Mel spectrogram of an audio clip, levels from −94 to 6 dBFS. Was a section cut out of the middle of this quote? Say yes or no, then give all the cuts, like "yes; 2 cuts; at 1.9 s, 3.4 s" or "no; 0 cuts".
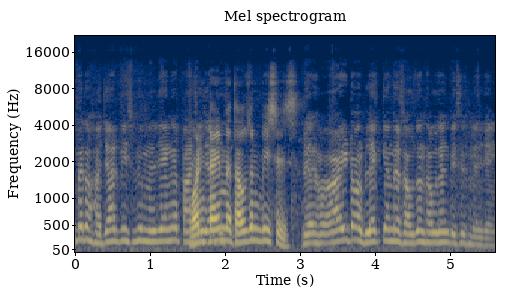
no; 0 cuts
